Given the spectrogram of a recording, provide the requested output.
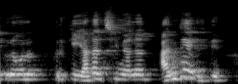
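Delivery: normal talking voice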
